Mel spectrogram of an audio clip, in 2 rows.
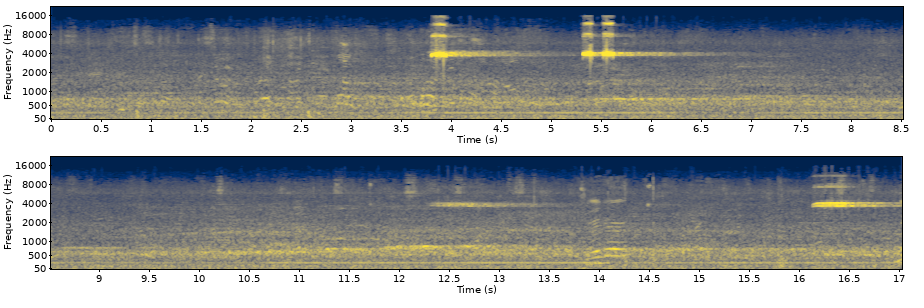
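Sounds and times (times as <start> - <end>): hall chatter: 0.0 - 17.0
referee whistle blasts: 3.8 - 6.6, 12.3 - 13.4, 16.1 - 17.0.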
